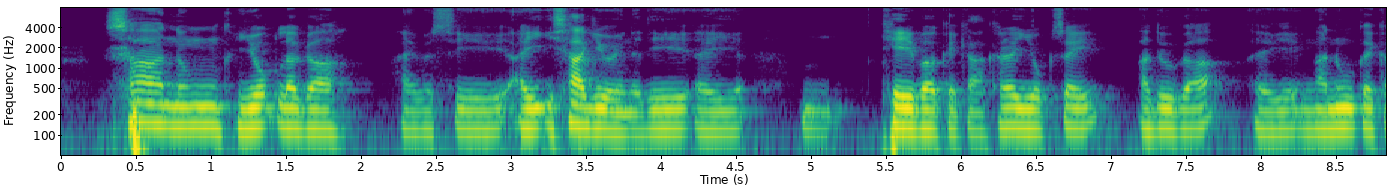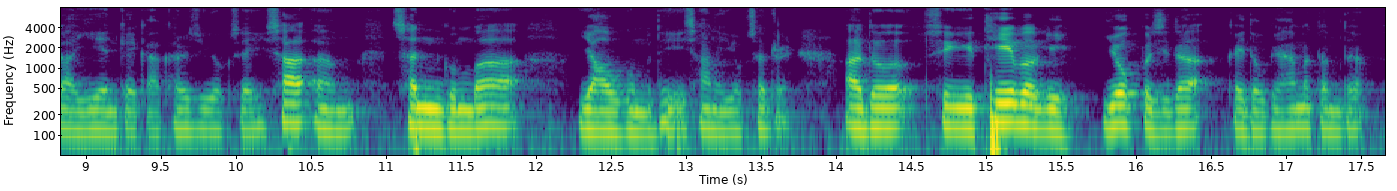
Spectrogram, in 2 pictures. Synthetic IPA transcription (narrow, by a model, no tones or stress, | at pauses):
sanuŋjok̚lɐɡɐ | hajbɐsiɐjisaɡiojnɐdiɐj | tʰebɐkɐjkakʰɐɾɐjok̚t͡ʃɐjɐduɡɐː | jŋanukɐjkajenkɐjkakʰɐɾɐzijok̚sɐjsasɐnɡumbɐjawɡumbɐdiisanɐjok̚sɐdɾeɐdɔsiɡitʰeβɐɡi | jok̚pɐzidɐkɐjdɐwkʰeɦajmɐtɐmdɐ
